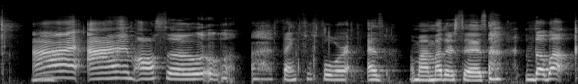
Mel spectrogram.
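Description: A woman's very slow speech in an American accent, high-pitched with ordinary pitch variation. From North Carolina, US. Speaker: podcast host. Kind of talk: casual chat.

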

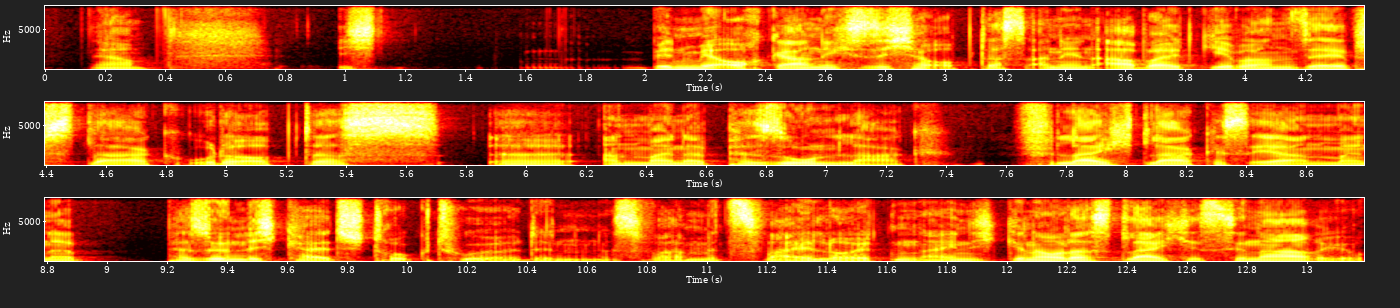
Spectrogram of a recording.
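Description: A man's fairly low, dark, mellow voice at a moderate pace with ordinary pitch variation, in a very clean recording with a silent background. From northern Germany, Oldenburg. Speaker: physiotherapist. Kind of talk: casual interview.

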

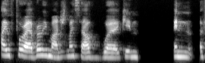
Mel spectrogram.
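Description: Recorded dry and close with no echo, a woman with a Greek accent speaks at a medium pitch with fairly even intonation. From Greece (Rhodes). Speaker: solicitor. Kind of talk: casual chat.

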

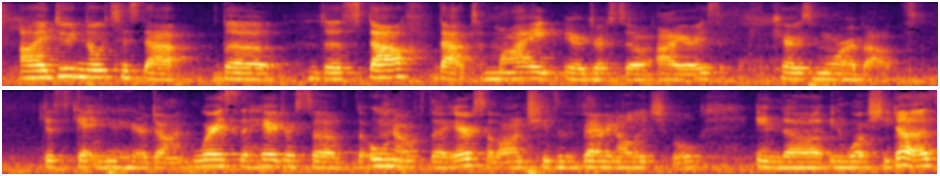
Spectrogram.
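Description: A woman speaks with fairly even intonation and a fairly low pitch. Some room echo is audible in the recording. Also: moderate pace. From Jamaica, then Northampton, England. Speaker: IT service delivery analyst. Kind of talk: casual interview chat.

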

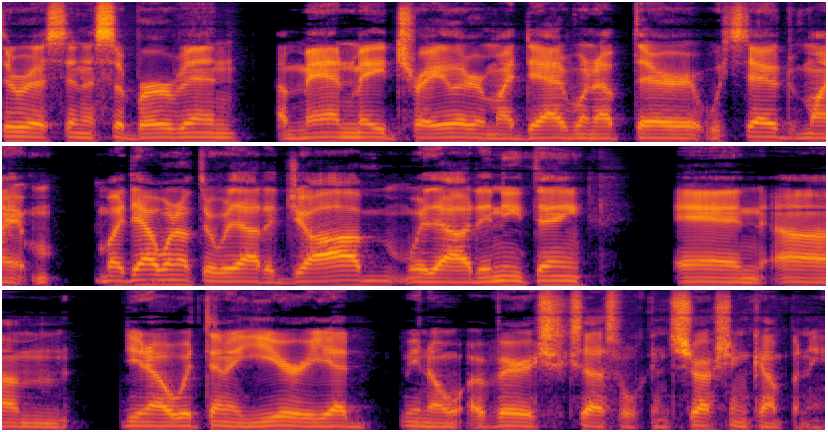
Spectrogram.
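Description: A man's very deep, low voice, monotone and flat, at a moderate pace and very even loudness, on a very clean recording with a silent background. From Boise, Idaho, with South Texas family roots. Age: 30s. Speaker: entrepreneur and former rodeo cowboy. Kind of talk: casual interview. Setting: studio.

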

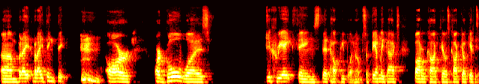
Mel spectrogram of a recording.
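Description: At a fairly slow pace, a man with a medium-pitched, somewhat breathy voice keeps his intonation fairly even and stops often for long pauses. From Houston, Texas. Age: 30s. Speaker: bar and restaurant owner. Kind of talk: interview conversation.

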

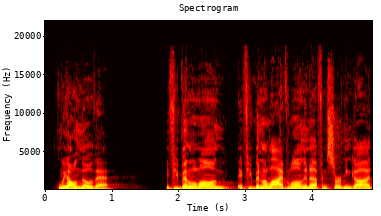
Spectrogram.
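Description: A man talks at a medium speed, his intonation fairly even, in a very clean recording where the background is silent. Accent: Southern US. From Tennessee. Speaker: pastor. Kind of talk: sermon. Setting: church.

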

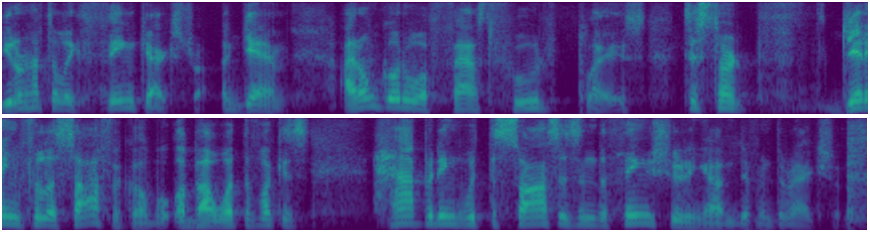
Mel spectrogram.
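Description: Animated and with lively intonation, a man with an American accent and a high pitch talks at a fairly quick pace. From San Francisco, US West Coast. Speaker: music producer and DJ. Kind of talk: casual chat.

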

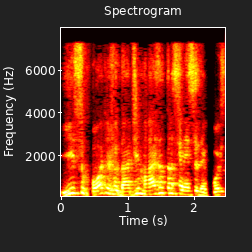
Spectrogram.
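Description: A man speaks at a moderate pace, his voice moving through very wide pitch swings. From Minas Gerais, Brazil (Belo Horizonte). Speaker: basketball coach. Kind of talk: interview.

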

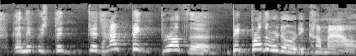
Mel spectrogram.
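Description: Noticeable background noise sits under a woman's voice. She speaks at a fairly quick pace with very wide pitch swings. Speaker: comedian. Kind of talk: casual interview chat. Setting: stage with audience, live theatre.

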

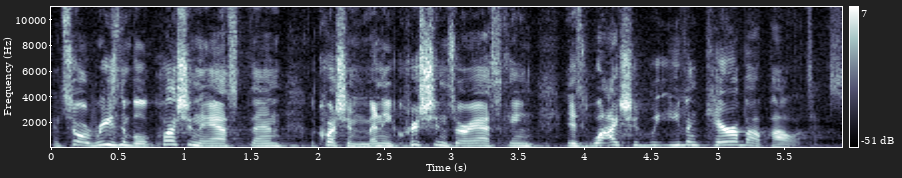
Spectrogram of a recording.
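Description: A man's high-pitched voice at a very fast pace, with hardly any pauses and ordinary pitch variation. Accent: American. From Buffalo, New York, US. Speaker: political strategist and author. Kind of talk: speech to church audience. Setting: church stage with audience.

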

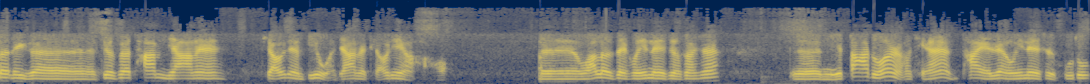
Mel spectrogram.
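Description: A man with an ordinary speaking voice talks at a fairly slow pace, his pitch medium and his intonation fairly even. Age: 50s. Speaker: caller seeking family advice. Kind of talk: phone-in call.

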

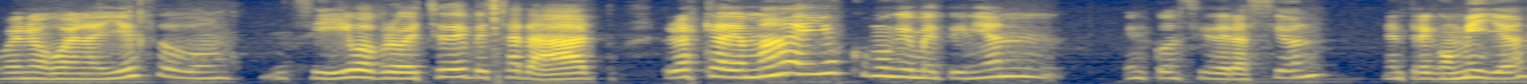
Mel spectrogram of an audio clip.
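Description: A woman with a normal speaking voice talks at a moderate pace and a fairly high pitch, using ordinary pitch variation. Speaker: podcast co-host. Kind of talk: casual chat.

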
